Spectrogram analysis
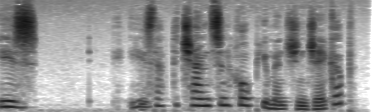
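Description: A man's voice: a little high, big pitch swings, moderate pace, gravelly, a little mellow, husky, dry recording, voice pushed up, heavily acted. A man voicing a frightened old miser who stammers and pleads. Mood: fearful. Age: older.

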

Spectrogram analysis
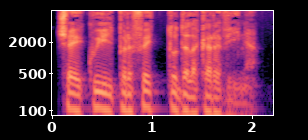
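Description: A tender young husband who pleads softly and anxiously with his wife, as a male narrator reads him. The low voice moves through wide pitch swings and is close and dry. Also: animated, moderate pace, breathy edge, no echo, full character voice.

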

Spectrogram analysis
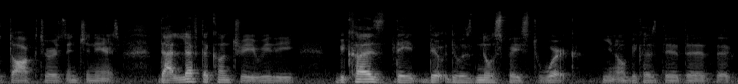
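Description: Male guest from Sudan, very low voice, halting and repetitive, faint background noise. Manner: repeats words while thinking, many "you know"s. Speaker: guest cartoonist. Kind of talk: conversational interview answers.

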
